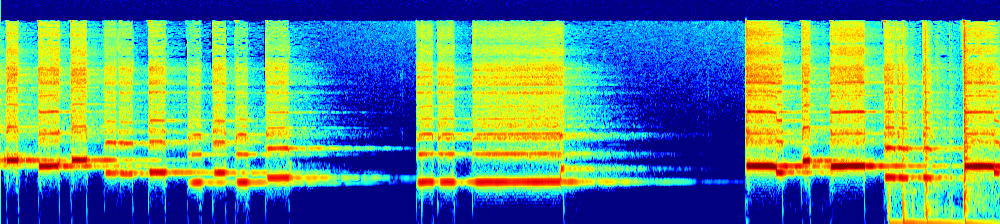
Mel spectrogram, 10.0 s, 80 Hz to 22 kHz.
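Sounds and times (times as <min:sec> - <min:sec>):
flute-like wind instrument: 0:00.0 - 0:06.8, 0:07.4 - 0:10.0.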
